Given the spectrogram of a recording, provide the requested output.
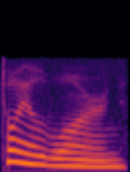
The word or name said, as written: toilworn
